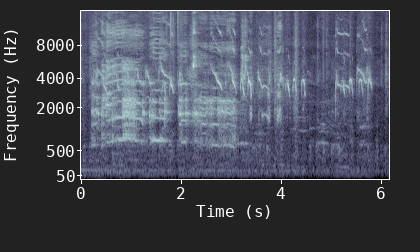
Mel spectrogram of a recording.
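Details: Kukuak Balenggek rooster from Solok crowing at daybreak, a loud harmonic crow in the opening seconds followed by many sharp chirps and twitters from small birds.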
